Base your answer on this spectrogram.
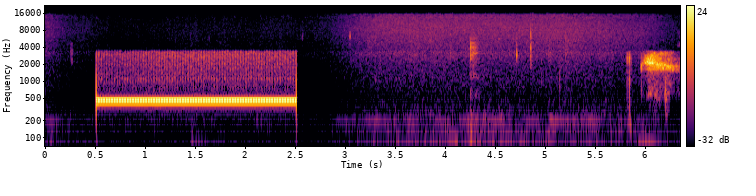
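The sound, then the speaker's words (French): A telephone dial tone sounds as a call is placed: one steady, loud tone holds for about two seconds, then cuts off abruptly into faint line noise. “Alors, on appelle la légendaire Nancy Vaillancourt.”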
